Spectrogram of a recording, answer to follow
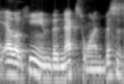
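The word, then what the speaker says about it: אלהים: Repeat after me. Elohim. Elohim.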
